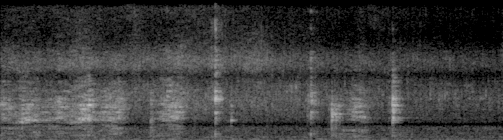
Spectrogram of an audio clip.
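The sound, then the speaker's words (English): Ginger frying in hot oil, a faint, steady sizzle with soft stirring scrapes and a few small crackles spread through it. “I like to start off with a bit of ginger. I still give the oil a little perfume, a little flavor.”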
